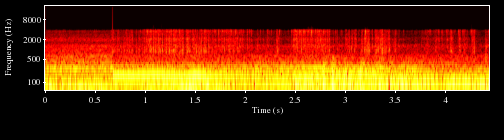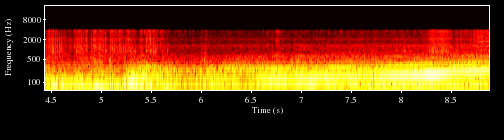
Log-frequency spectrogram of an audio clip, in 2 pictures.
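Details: 1998 Ford Mustang GT V8 after a PI head swap with ported and polished heads, revving: deep burbling rumble climbing in pitch, then settling back; pulls cleanly and sounds healthy.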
